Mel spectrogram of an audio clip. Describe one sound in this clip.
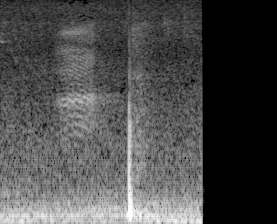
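A football is kicked with a hard thud.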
